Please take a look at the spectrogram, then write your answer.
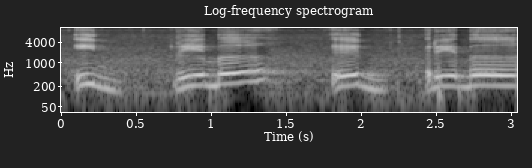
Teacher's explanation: حالت وقف میں حروف قلقلہ میں سے با ساکن حالت میں کلمے کے آخر میں آ رہا ہے، تو یہاں قلقلہ کبریٰ ہوگا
